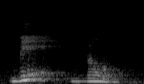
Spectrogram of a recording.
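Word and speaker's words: μένω: El verbo se pronuncia, como ustedes ven ahí, meno.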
